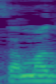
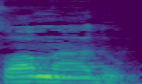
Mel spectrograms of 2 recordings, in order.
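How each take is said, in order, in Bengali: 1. এটি একটি সাধারণ, হালকা 's' ধ্বনি দিয়ে শুরু হয়। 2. এটি একটি ভারী, জোরালো 's' ধ্বনি দিয়ে শুরু হয়। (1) "সামাদ বলবেন না সামাদ বলে এটা বড় ভুল হবে" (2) "বলতে হবে"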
